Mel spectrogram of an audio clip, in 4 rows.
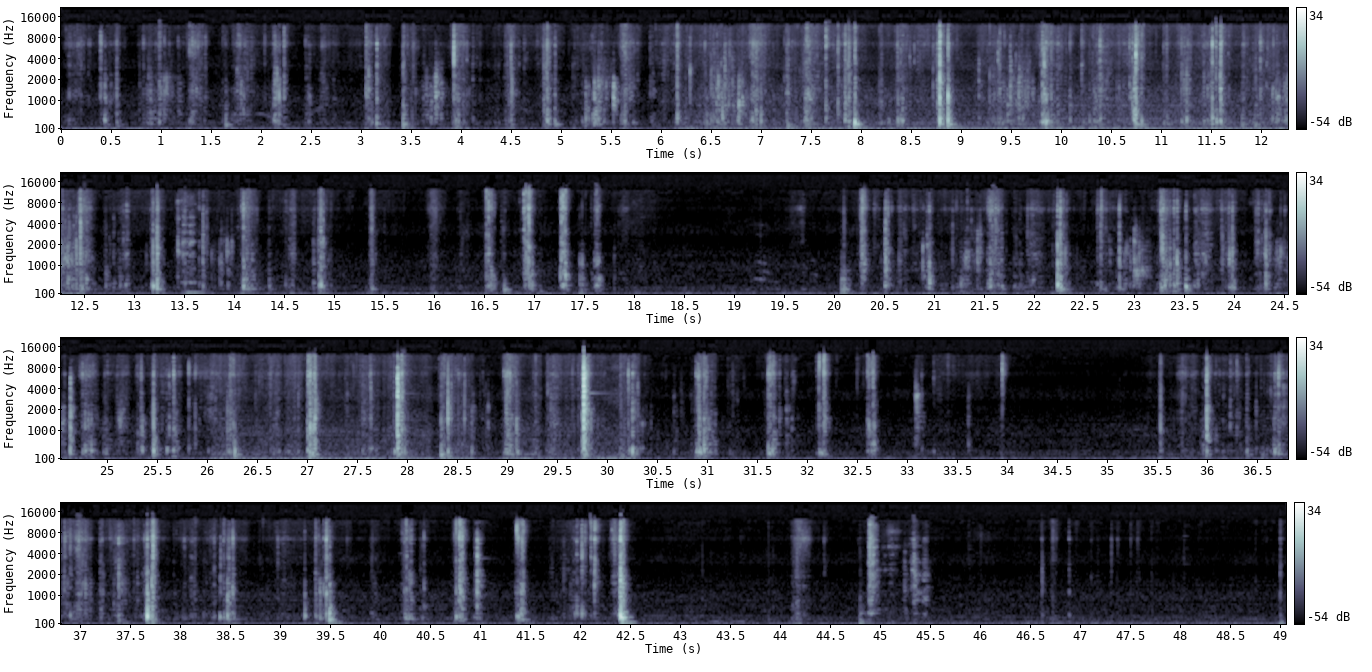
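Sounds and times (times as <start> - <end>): crinkly rustling: 0.0 - 18.0, 20.1 - 33.8, 35.5 - 42.3.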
